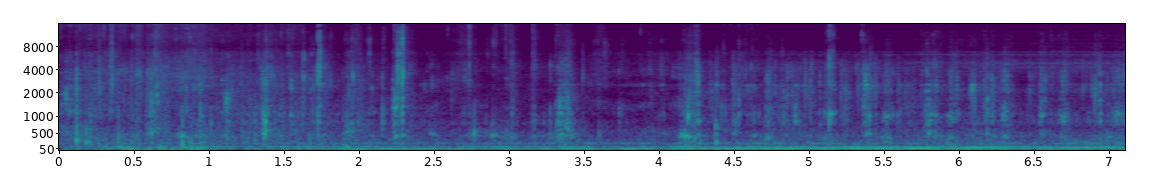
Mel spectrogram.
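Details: Raw cow tongue chewed by a dog: rapid, uneven crunches and tearing bites close up in a small room, over a constant low-frequency hum.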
